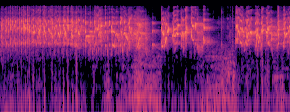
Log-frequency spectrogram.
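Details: Continuous high, twittering chatter from pet green Fischer's lovebirds, dense and buzzy for three seconds, broken by a brief lull before more shrill squeaky bursts.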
